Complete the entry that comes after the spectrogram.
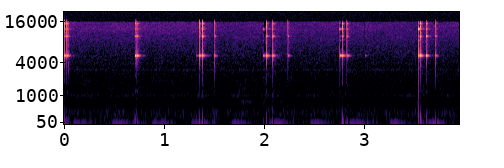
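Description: Fingers tap on a glass perfume bottle, making about nine light, irregularly spaced clicks, some in quick pairs, each with a brief high glassy chink that dies away almost at once. The taps are soft over a low, steady background hum.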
